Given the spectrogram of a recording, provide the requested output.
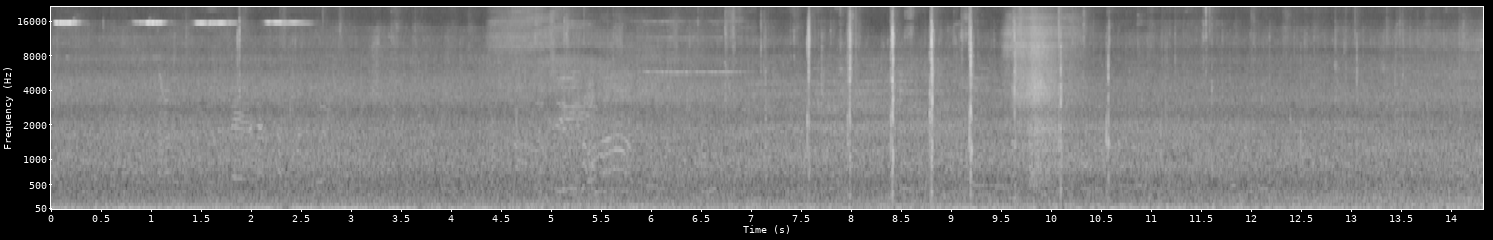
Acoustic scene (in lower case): street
